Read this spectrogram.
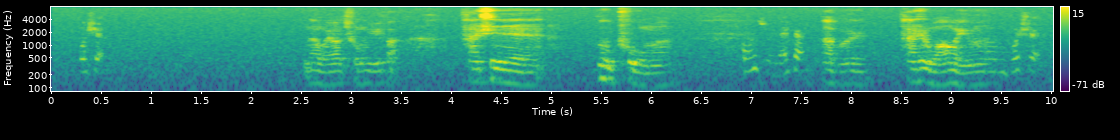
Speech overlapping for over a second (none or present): none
